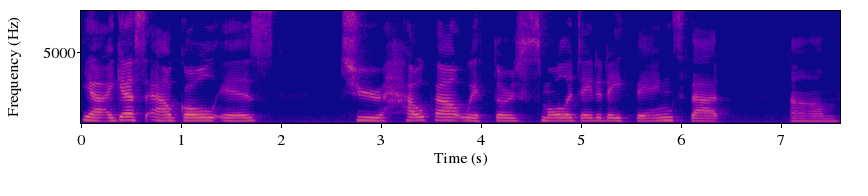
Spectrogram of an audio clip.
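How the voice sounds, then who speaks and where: The delivery is very slow and flat, monotone throughout, with a slight Australian accent. The recording is very clean, with a silent background. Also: woman, medium pitch for a woman. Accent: Australian, subtle. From Australia, Melbourne. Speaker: podcast co-host, caregiver. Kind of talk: casual chat.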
